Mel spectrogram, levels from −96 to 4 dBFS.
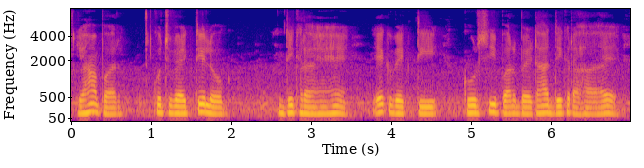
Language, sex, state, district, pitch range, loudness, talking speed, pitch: Hindi, male, Uttar Pradesh, Budaun, 130-150 Hz, -16 LUFS, 135 wpm, 140 Hz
